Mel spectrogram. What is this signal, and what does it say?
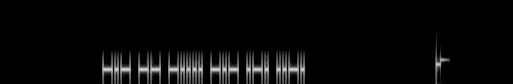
Morse code, heard as a keyed tone, about 40 wpm, 700 Hz. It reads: KM6KRF
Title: USA Call Signs Repeated 3x 40wpm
